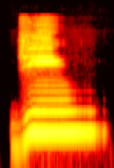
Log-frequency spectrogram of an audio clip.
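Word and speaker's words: جيم: শক্ত আওয়াজে উচ্চারণ হবে জিহ্বার মধ্যখান তার বরাবর উপরে তালুর সঙ্গে লাগিয়ে উচ্চারণ করবেন জিম জোরে জোরে বলেন জোরে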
